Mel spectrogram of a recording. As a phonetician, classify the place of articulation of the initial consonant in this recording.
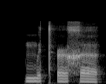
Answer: labial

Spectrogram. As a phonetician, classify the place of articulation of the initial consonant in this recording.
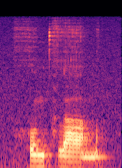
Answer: glottal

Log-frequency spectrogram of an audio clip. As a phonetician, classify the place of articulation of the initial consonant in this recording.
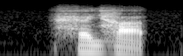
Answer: glottal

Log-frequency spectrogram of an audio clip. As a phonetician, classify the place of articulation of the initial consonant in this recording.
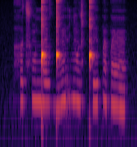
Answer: glottal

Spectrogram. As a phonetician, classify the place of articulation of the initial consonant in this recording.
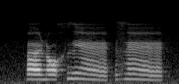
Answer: retroflex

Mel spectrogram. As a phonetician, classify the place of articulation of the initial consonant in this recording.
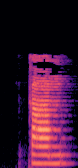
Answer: velar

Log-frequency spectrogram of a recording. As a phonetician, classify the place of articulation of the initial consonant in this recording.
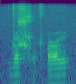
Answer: alveolar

